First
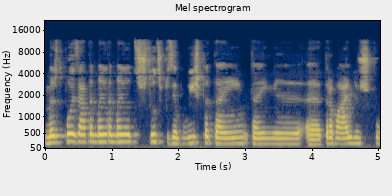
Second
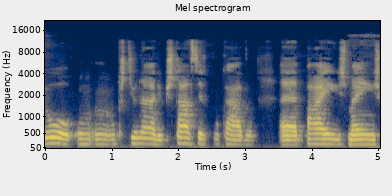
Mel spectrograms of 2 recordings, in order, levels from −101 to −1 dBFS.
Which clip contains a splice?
first; 1 cut; at 0.9 s

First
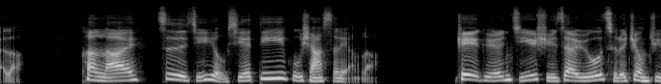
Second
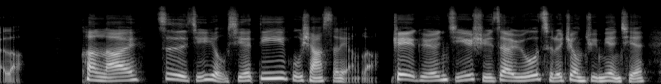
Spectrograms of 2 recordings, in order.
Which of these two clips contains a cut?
second; 1 cut; at 3.9 s

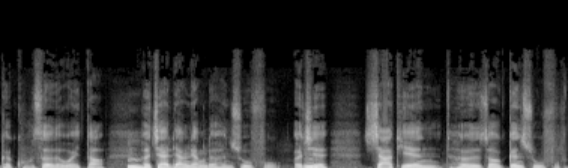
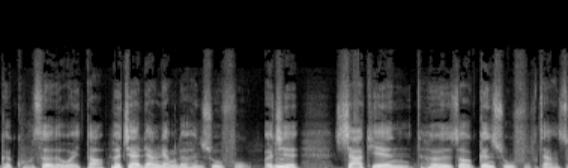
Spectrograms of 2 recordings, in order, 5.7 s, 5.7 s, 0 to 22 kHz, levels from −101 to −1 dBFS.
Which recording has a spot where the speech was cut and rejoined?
second; 1 cut; at 1.1 s

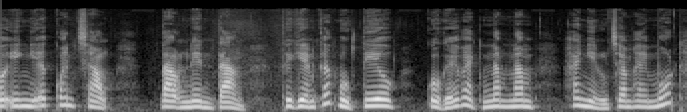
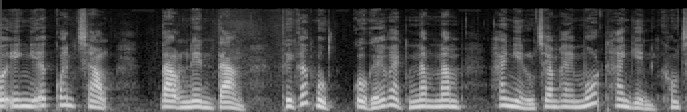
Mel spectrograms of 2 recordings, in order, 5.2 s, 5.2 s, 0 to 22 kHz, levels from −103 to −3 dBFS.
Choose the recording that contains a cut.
second; 2 cuts; at 2.2 s, 2.5 s

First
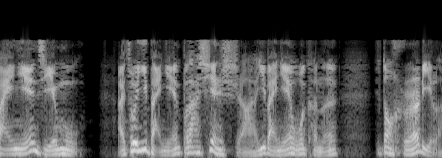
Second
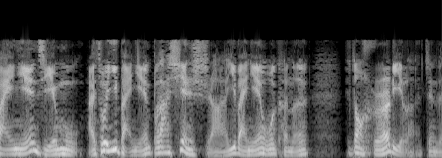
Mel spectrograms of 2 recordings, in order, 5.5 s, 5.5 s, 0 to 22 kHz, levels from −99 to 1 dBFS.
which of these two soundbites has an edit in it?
second; 1 cut; at 1.1 s

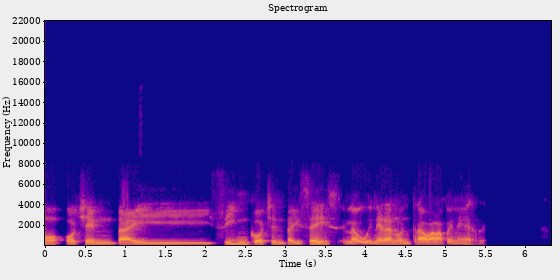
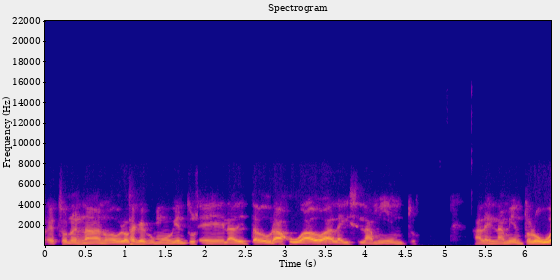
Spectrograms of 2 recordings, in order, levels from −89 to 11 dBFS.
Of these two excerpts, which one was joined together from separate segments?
second; 2 cuts; at 1.0 s, 1.9 s

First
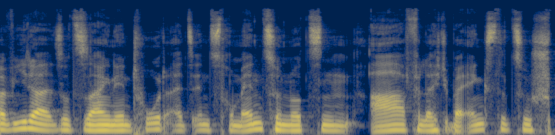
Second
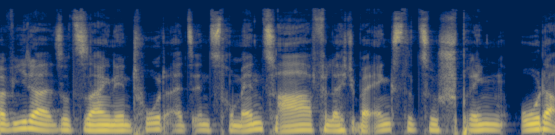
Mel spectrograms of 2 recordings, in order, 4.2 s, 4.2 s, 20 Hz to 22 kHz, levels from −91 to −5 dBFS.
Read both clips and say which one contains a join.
second; 1 cut; at 2.0 s

